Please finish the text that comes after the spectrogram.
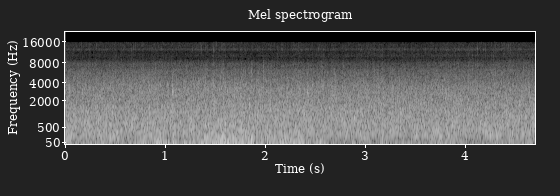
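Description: Rushing river water flows steadily and loudly near a stream crossing on a hike toward the Shnurok waterfall near Aderbievka, Gelendzhik, a continuous broadband wash with no talk.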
